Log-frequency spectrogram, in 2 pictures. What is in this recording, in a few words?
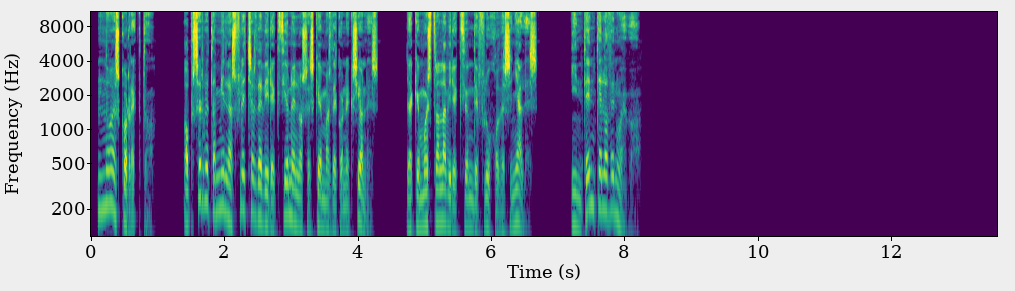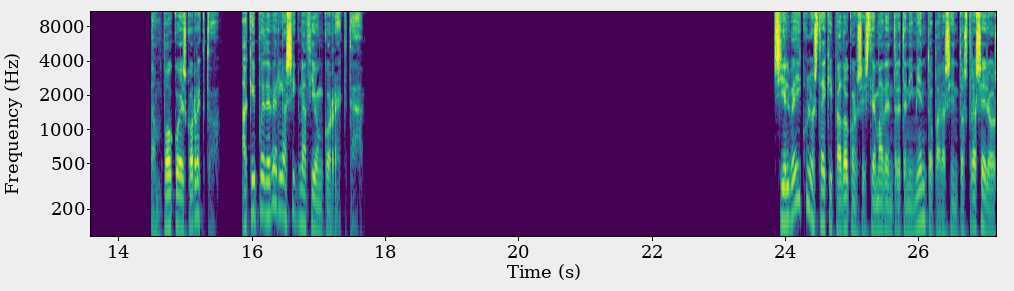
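Spanish, male, e-learning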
